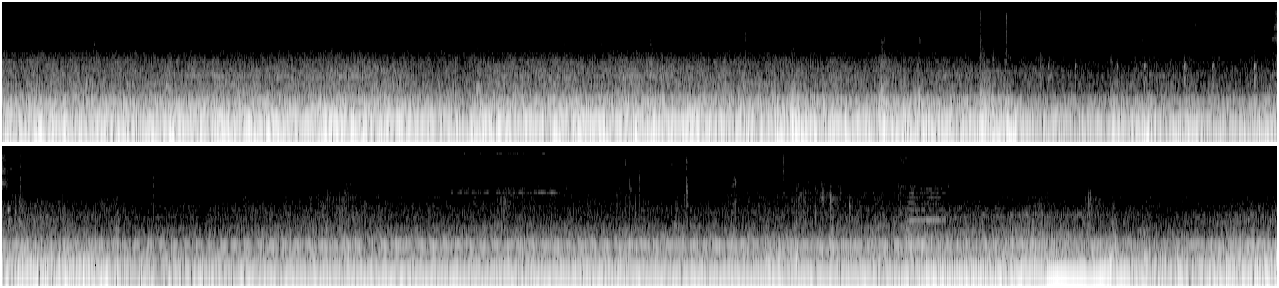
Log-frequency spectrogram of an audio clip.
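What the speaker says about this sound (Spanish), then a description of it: "Se vuelve más lento, más cargado el tráfico." Slow, heavy road traffic along Avenida Italia in Montevideo, a constant low rumble of car and bus engines passing close by for the whole stretch, dipping slightly midway then swelling again.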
